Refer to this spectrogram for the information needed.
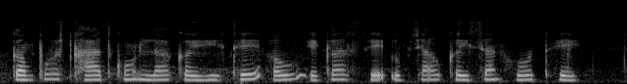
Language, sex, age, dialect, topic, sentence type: Chhattisgarhi, female, 18-24, Northern/Bhandar, agriculture, question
